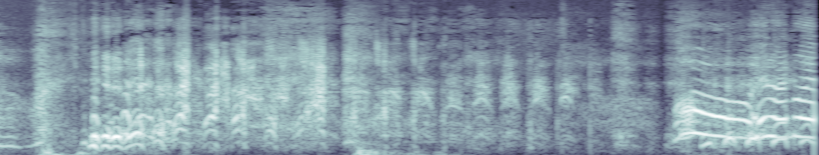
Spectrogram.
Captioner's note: laughter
